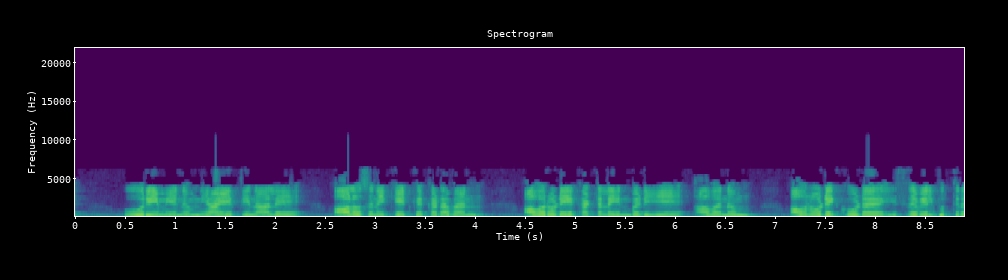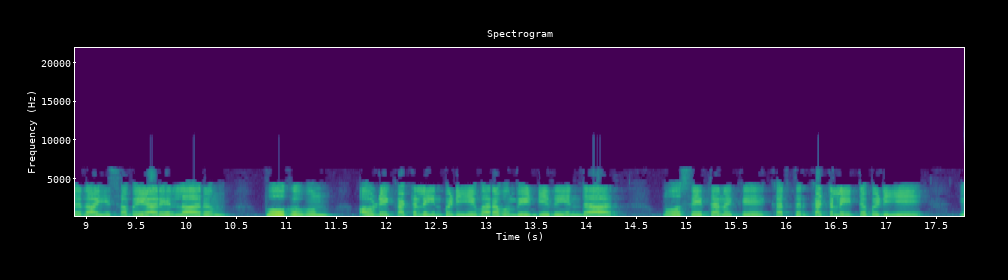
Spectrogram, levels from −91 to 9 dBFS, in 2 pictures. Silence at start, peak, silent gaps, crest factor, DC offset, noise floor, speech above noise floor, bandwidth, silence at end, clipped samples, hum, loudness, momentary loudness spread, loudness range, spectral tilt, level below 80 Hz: 0 s; 0 dBFS; none; 18 dB; under 0.1%; -44 dBFS; 26 dB; 6.6 kHz; 0 s; under 0.1%; none; -18 LUFS; 7 LU; 2 LU; -6 dB/octave; -52 dBFS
